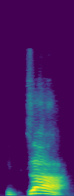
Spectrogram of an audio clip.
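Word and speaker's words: ز: तो ये लेटर, जैसे कि उर्दू में रे जे पढ़ते हैं, सही है, लेकिन अरबिक में रॉ, जा, जा, जे नहीं, ए नहीं।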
